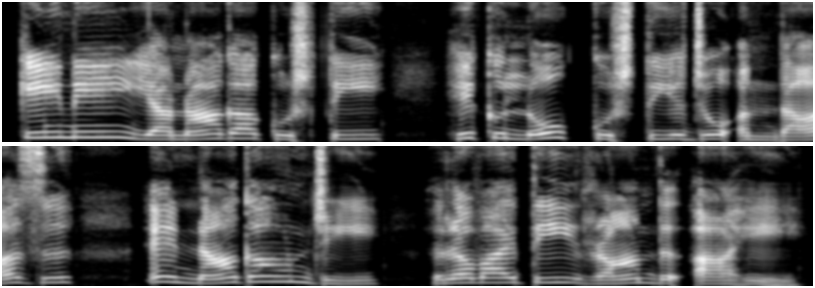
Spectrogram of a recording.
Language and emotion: Sindhi, neutral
